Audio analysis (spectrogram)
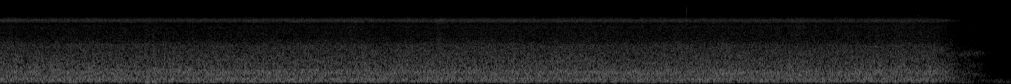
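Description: Swollen rivers and streams after days of heavy monsoon rain in Chhattisgarh rush in a steady, broad roar of floodwater, continuous and uniform throughout before cutting off abruptly at the end.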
